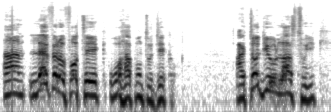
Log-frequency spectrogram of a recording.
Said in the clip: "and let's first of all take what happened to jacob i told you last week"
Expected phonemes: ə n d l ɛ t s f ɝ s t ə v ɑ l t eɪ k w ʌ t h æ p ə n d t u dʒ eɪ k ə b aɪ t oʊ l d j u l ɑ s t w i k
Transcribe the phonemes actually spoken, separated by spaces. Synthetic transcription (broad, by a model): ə n l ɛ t f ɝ t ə f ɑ t eɪ k w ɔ t h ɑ p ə n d t u dʒ eɪ k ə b aɪ t oʊ d j u l ɑ s t w i k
